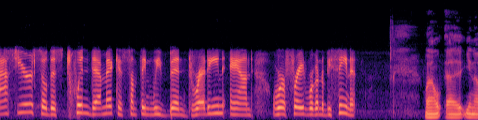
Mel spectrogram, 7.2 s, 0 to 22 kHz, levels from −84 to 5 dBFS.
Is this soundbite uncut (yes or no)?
yes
